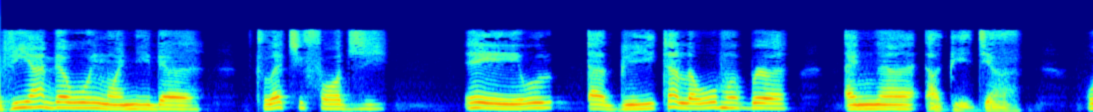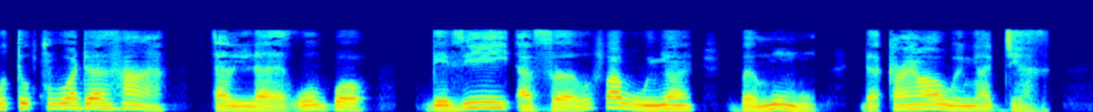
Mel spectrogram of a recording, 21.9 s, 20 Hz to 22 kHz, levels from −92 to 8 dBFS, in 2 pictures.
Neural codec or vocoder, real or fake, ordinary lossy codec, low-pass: codec, 16 kHz, 0.5 kbps, FunCodec, trained on Chinese and English, 25 frames a second; fake; MP3, 32 kbps; 7.2 kHz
